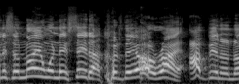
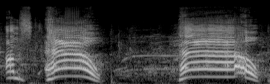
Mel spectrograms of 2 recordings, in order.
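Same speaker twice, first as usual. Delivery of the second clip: drawn-out, raised comic call; mock cry for help; 6 semitones higher, much slower than usual. Passenger falling from the sky with a whistle, drawn-out mock cry for help.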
